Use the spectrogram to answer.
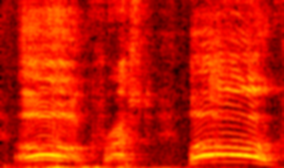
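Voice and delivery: crushed cried out high and loud; gleeful cry. A narrator's reading. Storyteller savoring the troll's fall, gleeful high cry.

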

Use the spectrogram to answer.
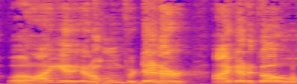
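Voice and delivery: high, loud, rushed excuse; embarrassed escape. A narrator's reading. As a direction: blurt it fast and flee. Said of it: "He was so embarrassed".

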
